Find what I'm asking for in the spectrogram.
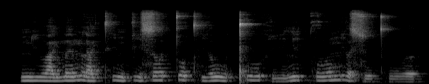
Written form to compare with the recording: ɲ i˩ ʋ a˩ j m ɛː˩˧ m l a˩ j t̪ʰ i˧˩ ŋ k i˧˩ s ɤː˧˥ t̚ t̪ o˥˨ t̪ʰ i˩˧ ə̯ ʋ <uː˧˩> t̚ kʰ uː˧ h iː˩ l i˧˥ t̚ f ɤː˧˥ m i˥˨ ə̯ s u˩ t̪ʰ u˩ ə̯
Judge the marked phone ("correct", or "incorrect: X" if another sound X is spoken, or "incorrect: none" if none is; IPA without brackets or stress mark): correct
